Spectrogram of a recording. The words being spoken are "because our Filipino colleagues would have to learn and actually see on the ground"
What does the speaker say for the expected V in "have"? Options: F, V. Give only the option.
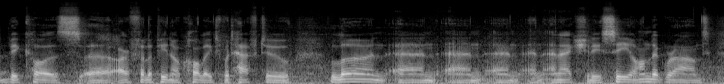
F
